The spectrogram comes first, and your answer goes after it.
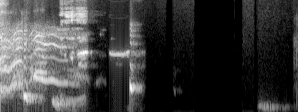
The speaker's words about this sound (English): Oh, there you go. I snorted. I didn't want to snort on an episode like our first episode back because I thought that would be too much.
